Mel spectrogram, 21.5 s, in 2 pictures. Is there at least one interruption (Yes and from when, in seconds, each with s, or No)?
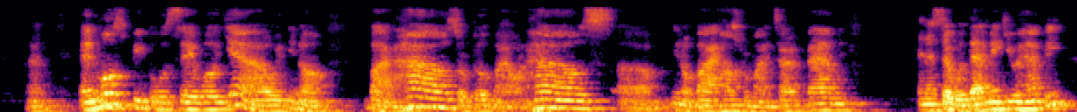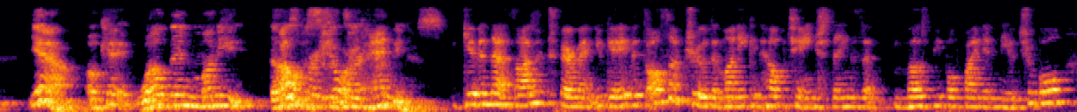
Yes, from 13.6 s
